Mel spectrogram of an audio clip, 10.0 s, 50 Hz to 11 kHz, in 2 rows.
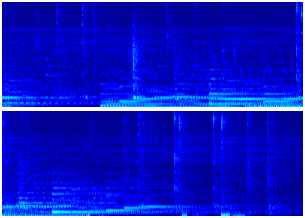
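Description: Sylenth1 software synthesizer playing a slow line of long held notes that step from pitch to pitch, with a deep low layer under them from about two seconds in until past the middle. Near the end the notes fade and a few sharp mouse clicks are heard.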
